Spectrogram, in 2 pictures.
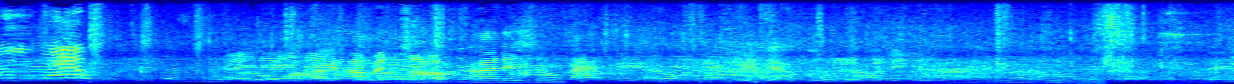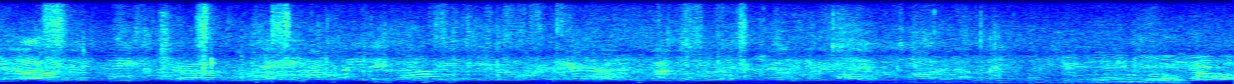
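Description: Young children shout and laugh while playing close by.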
